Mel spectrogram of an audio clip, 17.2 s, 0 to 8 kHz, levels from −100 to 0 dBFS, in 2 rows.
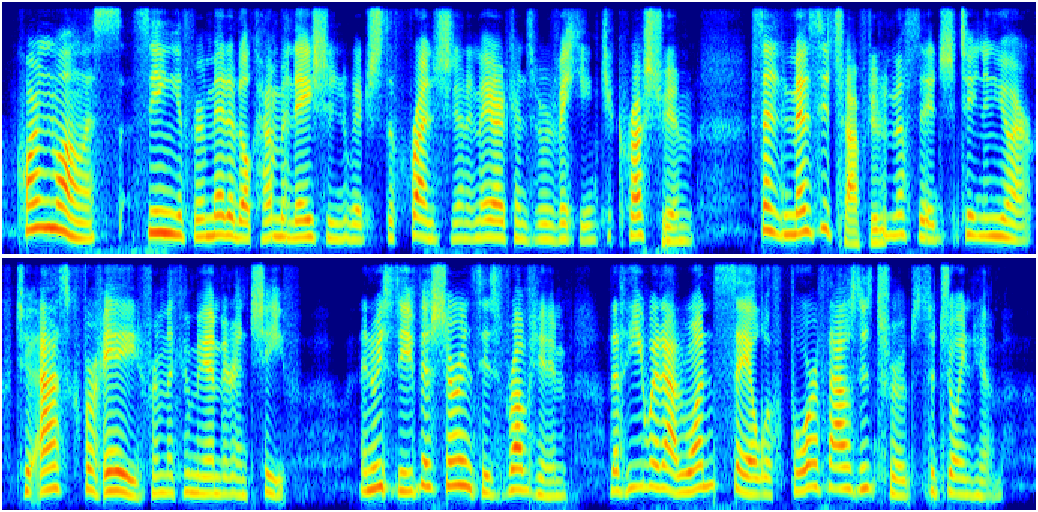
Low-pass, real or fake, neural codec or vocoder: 7.2 kHz; fake; codec, 16 kHz in and 24 kHz out, 0.4 kbps, LongCat-Audio-Codec, four codebook decoder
